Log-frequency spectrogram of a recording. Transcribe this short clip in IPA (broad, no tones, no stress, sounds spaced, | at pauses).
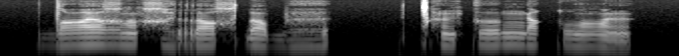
dˤ a ɐ̯ ʁ ə̃ χ ə̤ r ɒ χ ɗ ɒ b ə̤ | ǀʰ ə̃ k ɤ ŋ a q ðˤ ə̃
